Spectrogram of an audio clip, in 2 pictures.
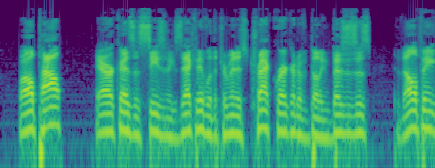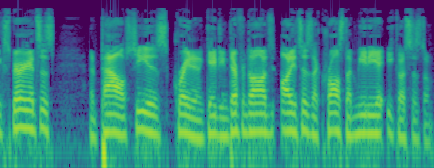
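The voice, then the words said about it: Imitates another person's voice. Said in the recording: “my best Vince McMahon impersonation”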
